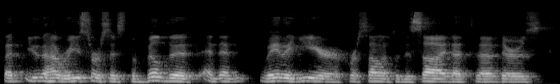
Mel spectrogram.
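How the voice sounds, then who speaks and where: A man's voice: mid-range voice, level tone, normal speed, dark tone. A man in his fifties with a Balkan accent, telling his story casually as an interview guest, often restarting his phrases. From Bosnia. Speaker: interview guest, tech business executive. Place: indoor room, video call. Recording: roomy, reverberant video call audio.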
